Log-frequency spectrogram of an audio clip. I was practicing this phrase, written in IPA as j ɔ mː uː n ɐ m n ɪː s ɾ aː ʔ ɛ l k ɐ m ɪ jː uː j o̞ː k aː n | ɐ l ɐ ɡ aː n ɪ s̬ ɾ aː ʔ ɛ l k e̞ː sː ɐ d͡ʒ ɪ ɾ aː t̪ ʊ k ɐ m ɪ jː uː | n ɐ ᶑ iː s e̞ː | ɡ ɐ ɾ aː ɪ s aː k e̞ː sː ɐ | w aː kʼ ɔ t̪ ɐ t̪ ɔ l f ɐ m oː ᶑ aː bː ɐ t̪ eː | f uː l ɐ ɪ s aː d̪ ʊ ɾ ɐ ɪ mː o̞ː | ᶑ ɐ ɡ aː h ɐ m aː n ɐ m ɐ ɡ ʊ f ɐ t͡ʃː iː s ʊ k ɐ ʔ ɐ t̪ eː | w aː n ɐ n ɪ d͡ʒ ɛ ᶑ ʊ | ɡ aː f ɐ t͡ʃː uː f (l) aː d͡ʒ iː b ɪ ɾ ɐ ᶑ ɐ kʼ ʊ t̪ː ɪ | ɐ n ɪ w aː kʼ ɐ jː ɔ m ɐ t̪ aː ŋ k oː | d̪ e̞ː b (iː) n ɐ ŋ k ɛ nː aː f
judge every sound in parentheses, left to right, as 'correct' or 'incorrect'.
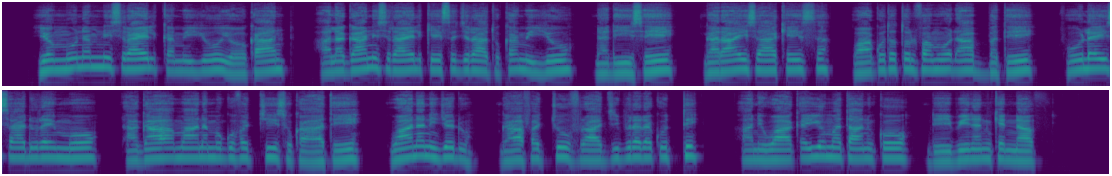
incorrect, correct

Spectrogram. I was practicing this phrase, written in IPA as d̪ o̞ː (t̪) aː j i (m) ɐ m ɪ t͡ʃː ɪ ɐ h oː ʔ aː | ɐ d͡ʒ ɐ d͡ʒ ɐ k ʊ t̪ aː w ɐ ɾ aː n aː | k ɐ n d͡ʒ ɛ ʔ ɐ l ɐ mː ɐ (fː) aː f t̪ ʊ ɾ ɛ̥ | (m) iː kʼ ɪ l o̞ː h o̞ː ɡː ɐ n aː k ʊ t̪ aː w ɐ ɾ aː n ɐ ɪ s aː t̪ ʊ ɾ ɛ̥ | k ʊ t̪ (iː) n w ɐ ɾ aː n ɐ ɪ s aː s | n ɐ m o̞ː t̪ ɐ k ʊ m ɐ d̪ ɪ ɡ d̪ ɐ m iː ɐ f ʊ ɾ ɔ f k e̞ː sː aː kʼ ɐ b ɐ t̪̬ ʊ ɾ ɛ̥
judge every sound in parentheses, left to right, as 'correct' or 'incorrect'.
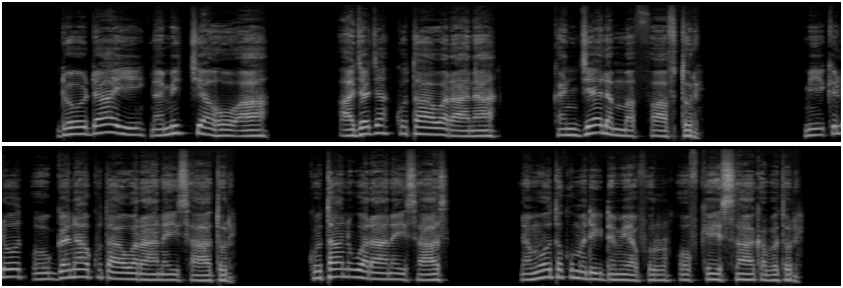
incorrect, incorrect, correct, correct, incorrect

